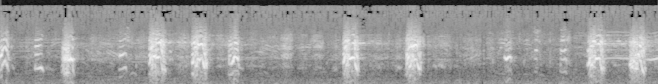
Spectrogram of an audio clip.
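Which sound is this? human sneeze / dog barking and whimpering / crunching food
dog barking and whimpering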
